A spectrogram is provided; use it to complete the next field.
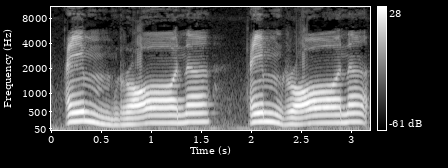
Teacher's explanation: عمران، عین زیر میم ام، رو کھڑی زبر رو، ام رو نون زبر نا، عمران عمران. اب دیکھیں صرف رو لمبی ہو رہی ہے اس لیے کہ اس پہ کھڑی زبر ہے، اور را پہ جب بھی زبر یا پیش ہو را کو موٹا پڑے.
